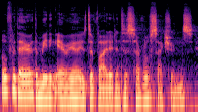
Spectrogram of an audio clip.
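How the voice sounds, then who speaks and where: A man playing a young idol butler in an anime-style fan dub, formal and courteous with a quietly condescending edge. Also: medium pitch, animated, a little hiss or hum, natural voice. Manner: formal, courteous, measured, servile phrasing.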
